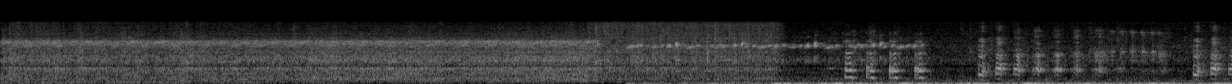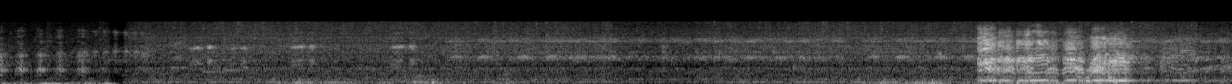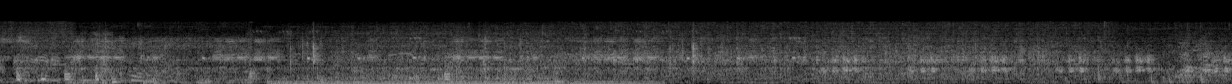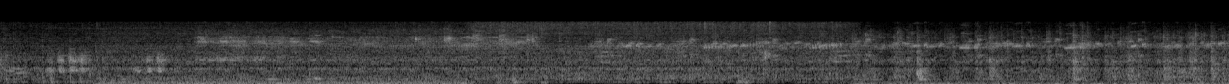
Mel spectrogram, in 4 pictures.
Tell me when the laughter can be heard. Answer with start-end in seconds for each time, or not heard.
8.4-9.2, 24.8-26.3, 36.2-37.5.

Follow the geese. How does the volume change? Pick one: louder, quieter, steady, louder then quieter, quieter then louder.
quieter.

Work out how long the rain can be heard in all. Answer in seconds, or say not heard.
49 s.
